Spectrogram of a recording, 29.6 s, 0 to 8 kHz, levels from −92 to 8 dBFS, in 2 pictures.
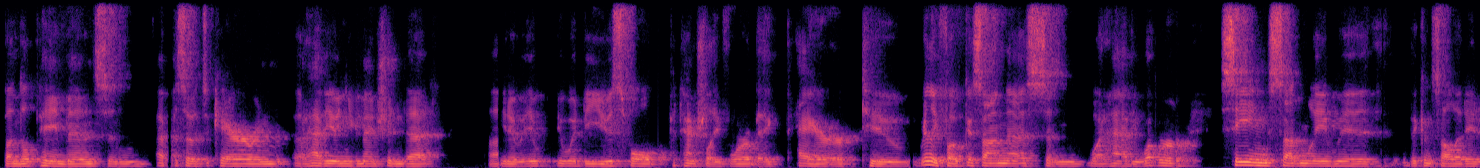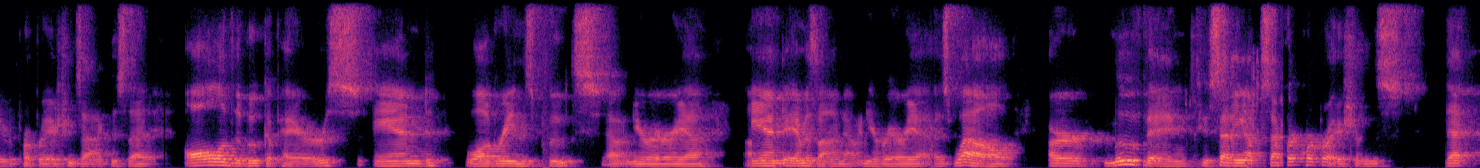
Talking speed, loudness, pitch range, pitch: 155 wpm, -23 LUFS, 105-120 Hz, 110 Hz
